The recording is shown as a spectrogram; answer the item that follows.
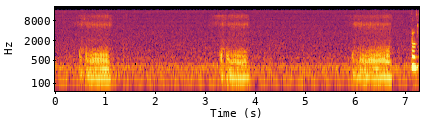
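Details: Snoring from a Boston Terrier puppy aged five months: three rattling, harmonic snores, each lasting well under a second, spaced roughly every two and a half seconds, ending with a sharp click.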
